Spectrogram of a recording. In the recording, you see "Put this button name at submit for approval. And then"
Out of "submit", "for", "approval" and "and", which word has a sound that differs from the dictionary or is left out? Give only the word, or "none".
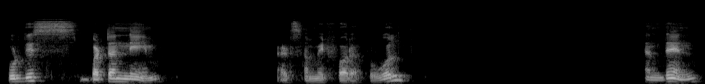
none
